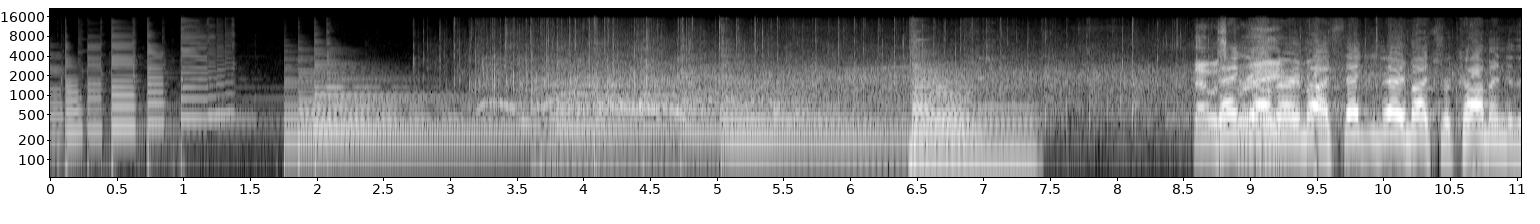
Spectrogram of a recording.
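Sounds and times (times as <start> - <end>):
acoustic guitar chord strummed: 0.0 - 7.5
audience applause: 2.8 - 11.0.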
